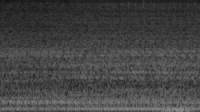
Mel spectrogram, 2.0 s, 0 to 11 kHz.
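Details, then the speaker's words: 1999 Honda CR-V B20Z four-cylinder, first start after a valve adjustment, long unused: steady idle a touch high, with a slight belt squeal, smooth and even, no valve-cover ticking, healthy. "All right, slight little belt squeal and kind of a high idle, but it's been sitting for quite a while, so we'll see if"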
